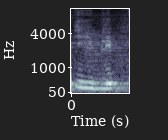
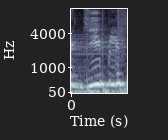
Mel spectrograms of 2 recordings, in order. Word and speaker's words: Ghibli: E eu acho que vocês vão perceber bastante que o som é de Gui e não de Di, como realmente seria a pronúncia de G-U-I, de Guilherme, por exemplo.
